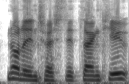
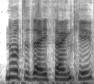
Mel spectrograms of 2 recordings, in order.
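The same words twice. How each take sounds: First: Overly polite, rising at the end; politely decline, chirpy; polite brush-off. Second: High, bright polite refusal; polite brush-off. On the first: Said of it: "the politest response is". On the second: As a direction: cheerfully shut them down. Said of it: "perfectly polite". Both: Pretend.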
